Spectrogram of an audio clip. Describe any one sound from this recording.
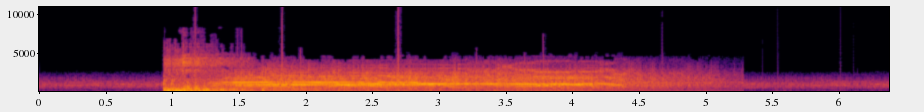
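A synthesized crowd in a 16-bit video game cheers.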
